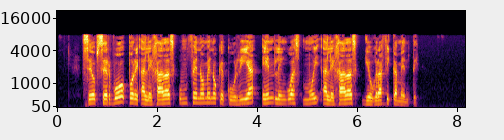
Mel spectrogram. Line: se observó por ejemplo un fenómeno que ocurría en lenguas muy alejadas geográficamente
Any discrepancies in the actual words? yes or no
yes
